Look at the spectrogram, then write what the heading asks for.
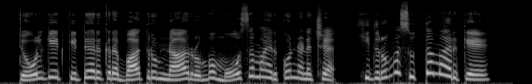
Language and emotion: Tamil, surprised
